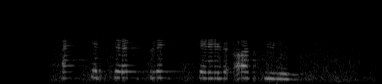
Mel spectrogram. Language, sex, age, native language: Icelandic, male, 9, Icelandic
